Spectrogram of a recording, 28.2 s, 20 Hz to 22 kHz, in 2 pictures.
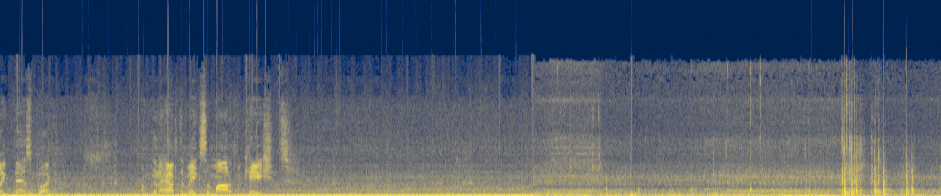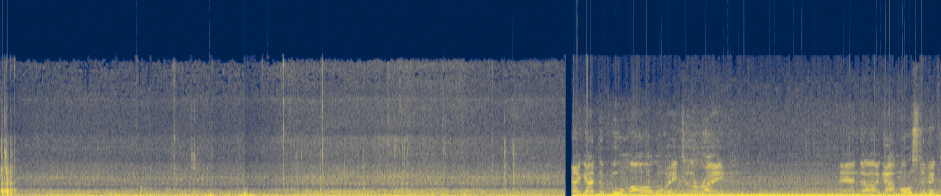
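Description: Bobcat E42 mini excavator's diesel engine running under load with its hydraulics working as the bucket digs dirt. It is a steady low drone inside the cab, then heard from outside for about fifteen seconds, with several sharp knocks of the bucket against rock and timber near the middle.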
